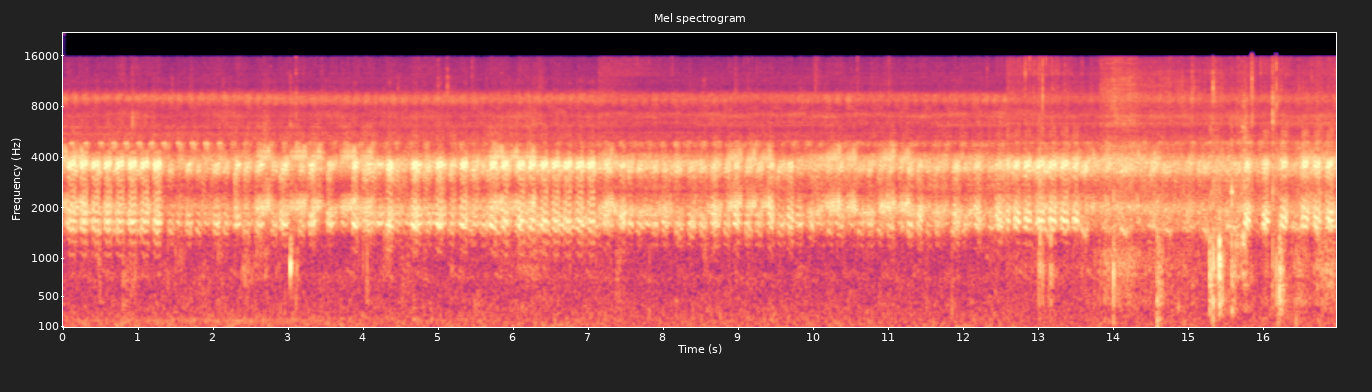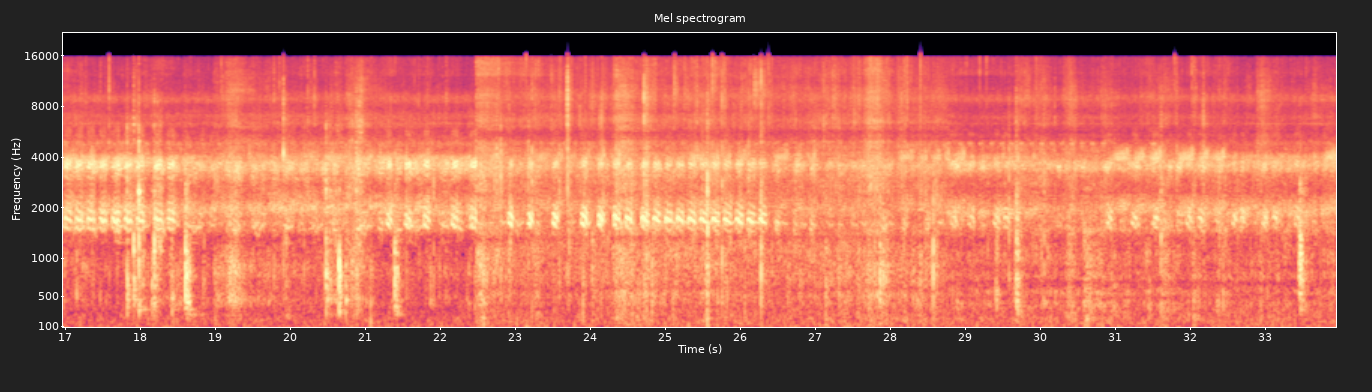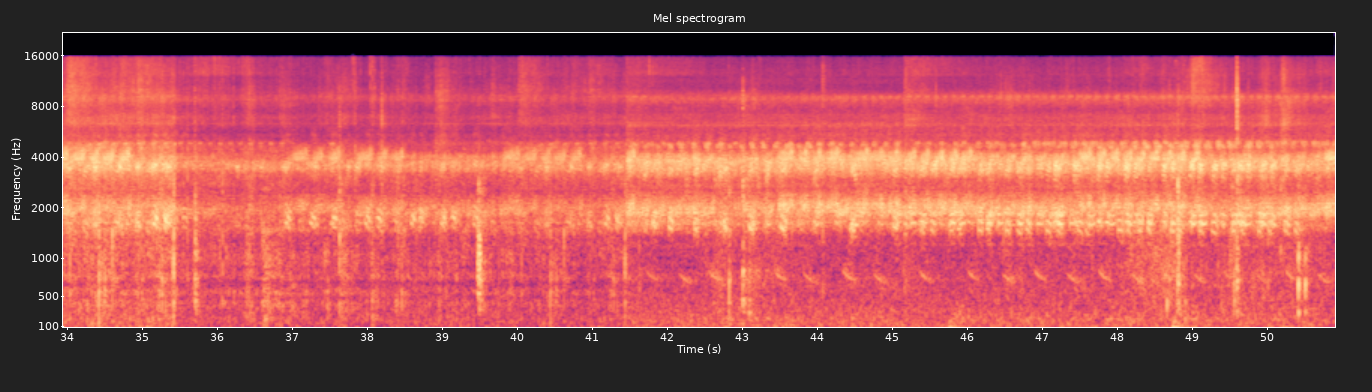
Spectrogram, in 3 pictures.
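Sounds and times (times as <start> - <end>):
frogs calling: 0.0 - 50.9
utensils tapping on grill: 17.8 - 21.6.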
